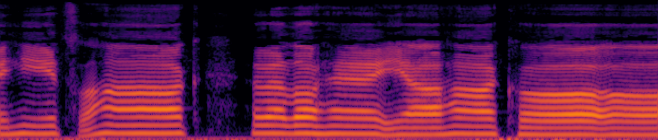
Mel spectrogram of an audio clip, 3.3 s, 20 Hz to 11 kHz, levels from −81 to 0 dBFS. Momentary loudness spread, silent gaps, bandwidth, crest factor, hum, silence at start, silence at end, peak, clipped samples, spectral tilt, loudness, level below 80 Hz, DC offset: 6 LU; none; 10.5 kHz; 12 dB; none; 0 s; 0 s; -12 dBFS; under 0.1%; -6 dB/octave; -25 LUFS; -44 dBFS; under 0.1%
